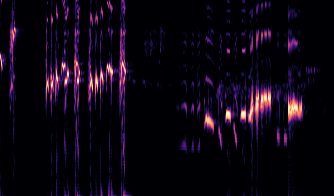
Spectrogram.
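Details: White-rumped shama fill song: a string of sharp clipped notes, then lower whistled and warbled phrases of varying pitch with short pauses between.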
